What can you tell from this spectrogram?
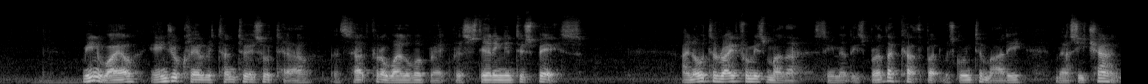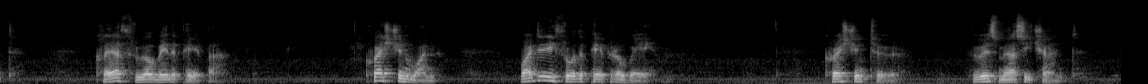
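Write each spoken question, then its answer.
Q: Who is Mercy Chant?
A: The woman his brother Cuthbert is going to marry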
